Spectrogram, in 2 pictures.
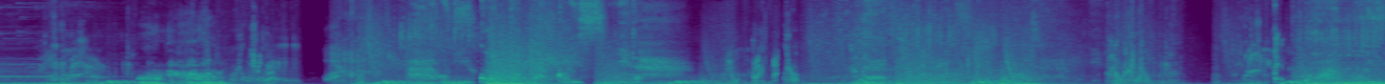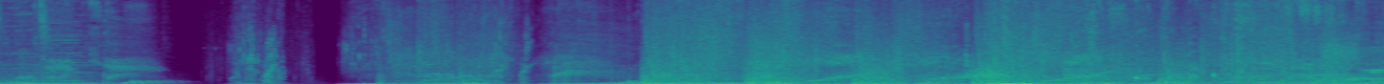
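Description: Game battle effects clash and burst in quick bursts.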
